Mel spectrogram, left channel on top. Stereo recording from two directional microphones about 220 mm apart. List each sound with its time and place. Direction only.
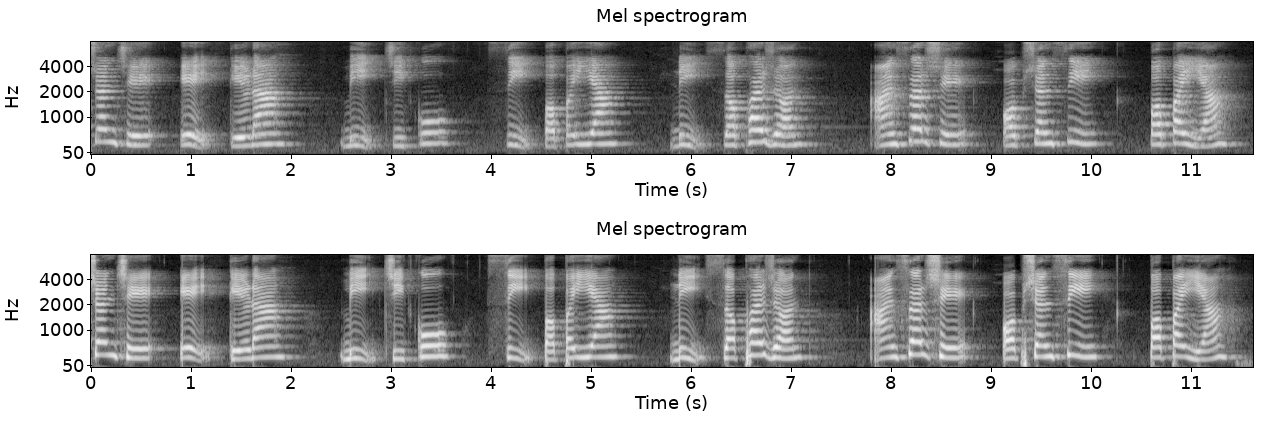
0.0 s a woman's voice: 45° right (ahead or behind)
